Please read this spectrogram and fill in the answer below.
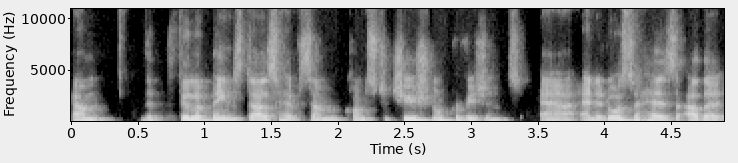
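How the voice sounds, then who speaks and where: Speaking at a fairly quick pace, a man with an Australian accent uses a medium-pitched voice. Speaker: conference moderator. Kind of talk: panel discussion.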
